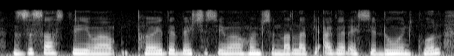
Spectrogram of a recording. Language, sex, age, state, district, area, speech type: Kashmiri, female, 18-30, Jammu and Kashmir, Baramulla, rural, spontaneous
